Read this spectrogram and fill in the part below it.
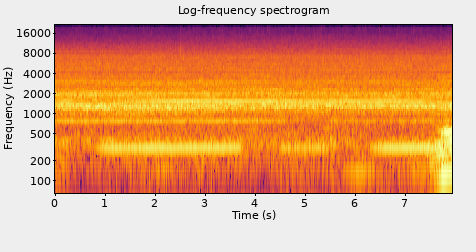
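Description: An xTool D1 laser engraver runs a framing pass with its cylinder attachment, giving a steady close whir of fan and motor with faint tonal hums as the head travels, then a brief rise in noise near the end.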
